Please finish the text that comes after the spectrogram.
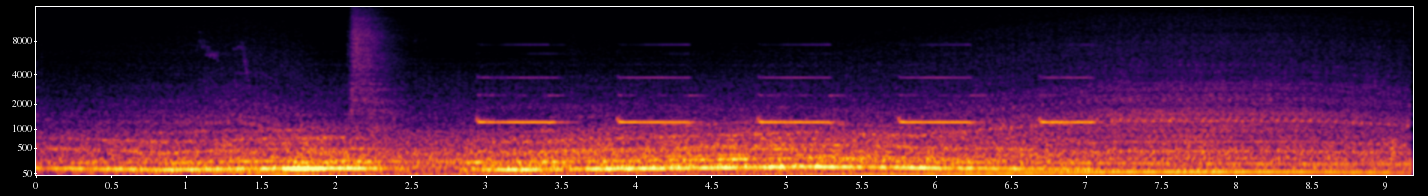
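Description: An electric truck in Farming Simulator 25 sounds a steady series of evenly spaced reversing beeps over a constant engine and vehicle drone, moderately loud.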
